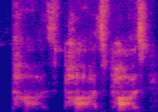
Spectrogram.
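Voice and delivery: Pause, pause, pause whispered low and slow; whispered reminder from the boss; whispered coaching. Shown as a demonstration. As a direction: hush each pause like a coach at your ear. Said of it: "the most important thing is pause".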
